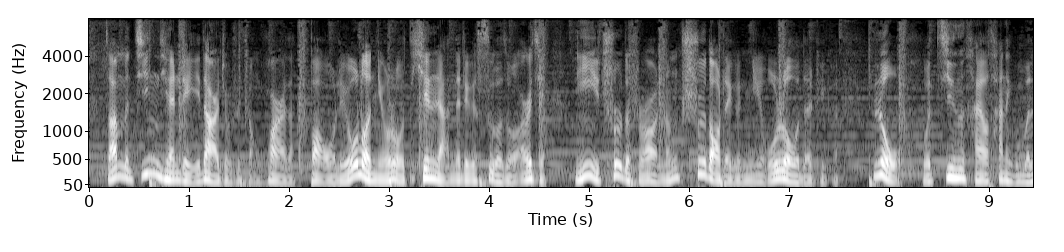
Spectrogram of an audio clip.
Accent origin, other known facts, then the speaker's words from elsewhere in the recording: Beijing, China; 我是北京人嘛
